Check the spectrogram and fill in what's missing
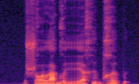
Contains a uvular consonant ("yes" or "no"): yes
